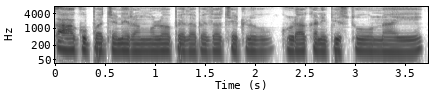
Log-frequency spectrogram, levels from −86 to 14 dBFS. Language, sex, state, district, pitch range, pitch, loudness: Telugu, male, Telangana, Hyderabad, 110-115 Hz, 115 Hz, -18 LUFS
